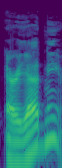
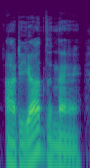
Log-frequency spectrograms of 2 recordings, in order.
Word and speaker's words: Ariadne: And Ariadne, the daughter of King Minos of the Isle of Crete, in the classical Attic pronunciation, Ariadne in the modern Greek pronunciation, Ariadne, or even Ariadna in classical Latin.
